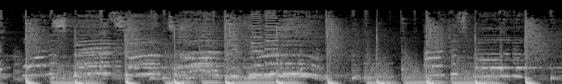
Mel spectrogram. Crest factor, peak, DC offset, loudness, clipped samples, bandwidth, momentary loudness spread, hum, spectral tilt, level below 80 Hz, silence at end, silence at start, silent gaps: 16 dB; -2 dBFS; under 0.1%; -19 LUFS; under 0.1%; 13.5 kHz; 6 LU; none; -4.5 dB/octave; -24 dBFS; 0 s; 0 s; none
